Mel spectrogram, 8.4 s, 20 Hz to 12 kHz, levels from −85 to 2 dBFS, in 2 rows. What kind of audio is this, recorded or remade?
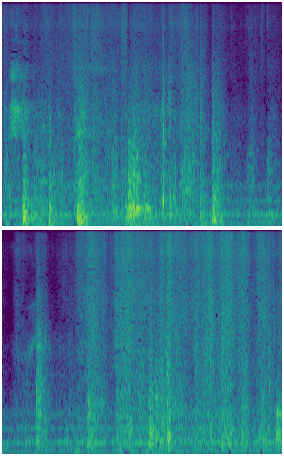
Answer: recorded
